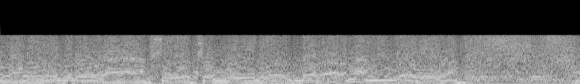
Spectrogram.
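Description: From start to finish, the speech has been encoded as G.711 A-law but played back as plain linear 8-bit samples, so the companded bytes are never expanded: companded audio read as linear. Because A-law codes carry sign in the top bit, every zero crossing throws the output across roughly half its range, and quiet passages come out as loud as peaks. The result is a harsh, overdriven buzz, with heavy noise filling the pauses, over the narrow telephone band of the A-law coding.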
